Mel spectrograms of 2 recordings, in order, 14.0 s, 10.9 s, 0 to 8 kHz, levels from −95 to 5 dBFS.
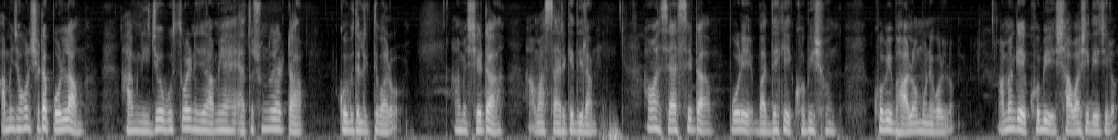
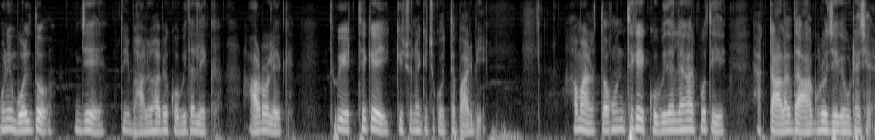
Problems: constant background noise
